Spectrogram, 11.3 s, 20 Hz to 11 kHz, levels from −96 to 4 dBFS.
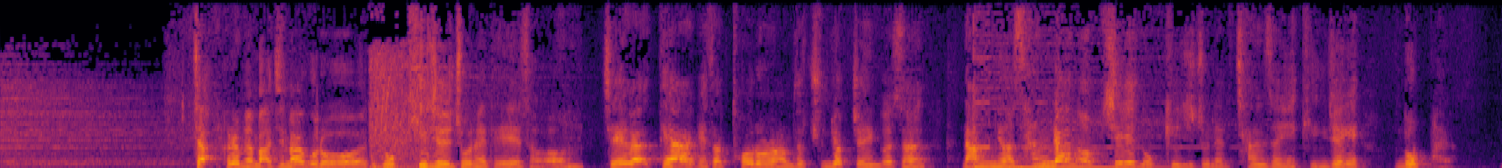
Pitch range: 180-290 Hz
